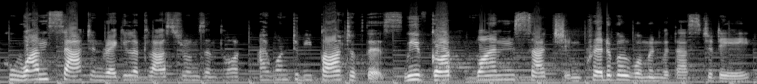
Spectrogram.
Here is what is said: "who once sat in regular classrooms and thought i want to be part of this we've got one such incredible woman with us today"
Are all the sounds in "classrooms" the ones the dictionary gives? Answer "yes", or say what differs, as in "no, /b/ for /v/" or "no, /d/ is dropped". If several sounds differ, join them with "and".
yes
